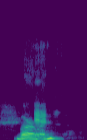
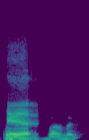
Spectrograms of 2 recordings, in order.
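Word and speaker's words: Bhaerman: The two books that we're going to talk about today are Spontaneous Evolution with Bruce Lipton and Steve B, whose last name I can't really pronounce. – Berman. – Brahman, thank you. – Berman.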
